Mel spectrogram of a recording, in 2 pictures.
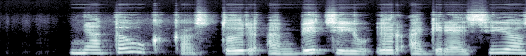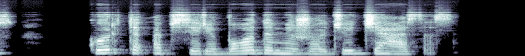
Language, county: Lithuanian, Alytus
